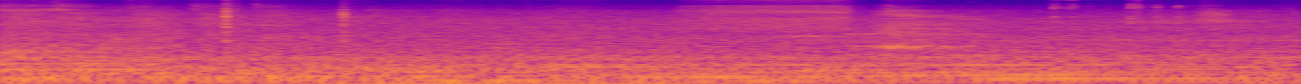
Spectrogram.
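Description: A person reacting to very spicy noodles: puffing breath out through pursed lips, then a hiss of air sucked in through clenched teeth about four seconds in. A couple of light fork clicks come early, over a steady low hum.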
